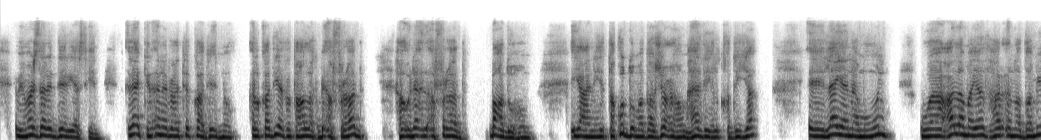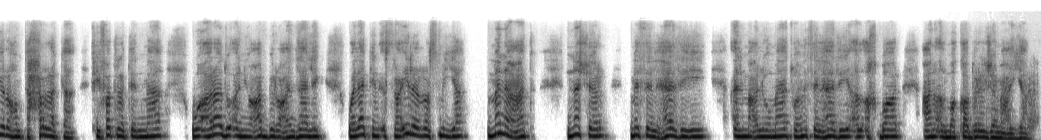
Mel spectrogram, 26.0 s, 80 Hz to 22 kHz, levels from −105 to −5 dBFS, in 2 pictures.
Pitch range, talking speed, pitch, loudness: 175-205 Hz, 110 wpm, 185 Hz, -16 LUFS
